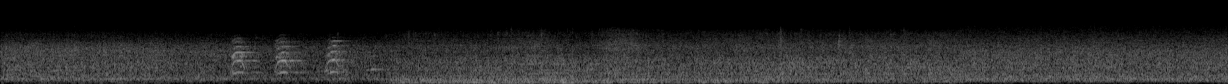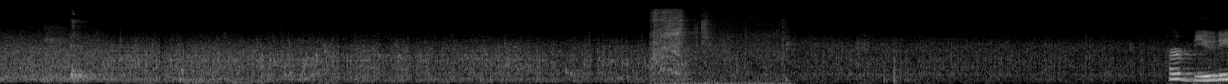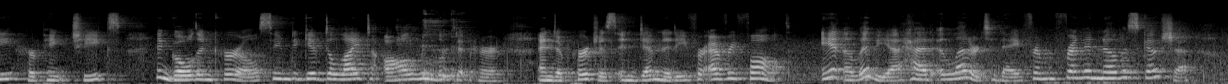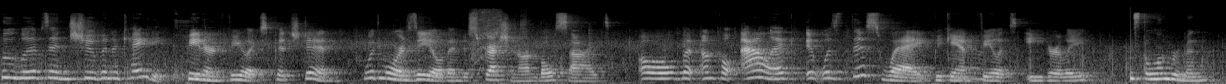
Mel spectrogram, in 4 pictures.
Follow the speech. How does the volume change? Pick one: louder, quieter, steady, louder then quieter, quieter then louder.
steady.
